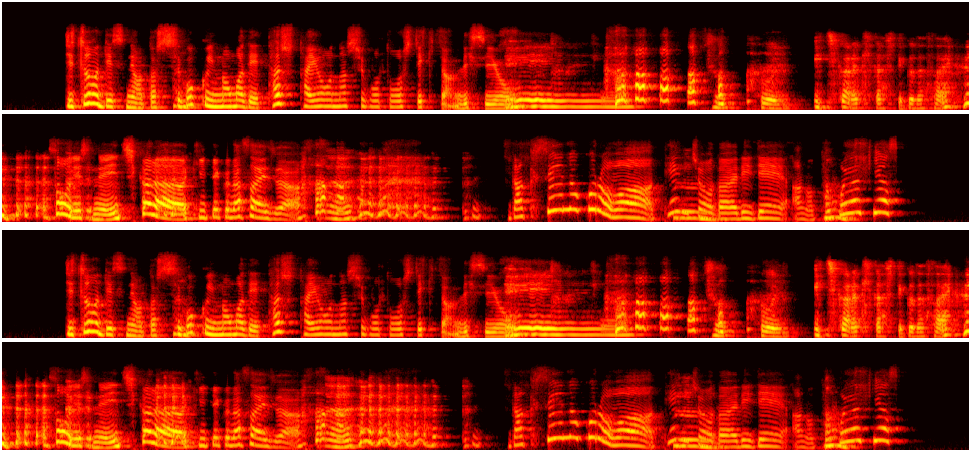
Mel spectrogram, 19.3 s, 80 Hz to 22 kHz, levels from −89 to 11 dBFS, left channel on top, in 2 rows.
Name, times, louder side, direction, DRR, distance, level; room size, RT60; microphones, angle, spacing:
voice 1, 0.6-5.2 6.0-7.8 10.2-13.9 14.4-14.5 14.7-18.6, left 2 dB, 20° left, 0.5 m, -24 dB
voice 2, 5.0-6.3 7.1-7.2 7.6-10.4 11.3-11.6 12.9-14.4 16.4-16.9 17.9-18.1, right 2 dB, 40° right, 1.1 m, -25 dB
20.0 x 11.5 x 2.3 m
head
